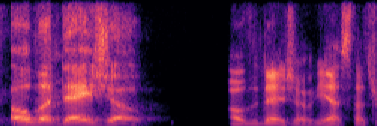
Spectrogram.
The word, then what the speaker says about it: Oladejo: But hey, can you pronounce the UCLA guy for me? Oda. Yeah, I think it's Oladejo. Oladejo, yes, that's right.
